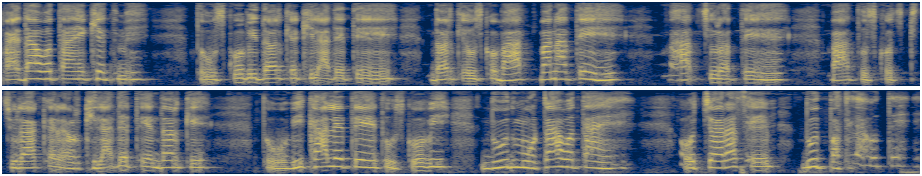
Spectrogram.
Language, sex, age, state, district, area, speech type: Hindi, female, 45-60, Uttar Pradesh, Ghazipur, rural, spontaneous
